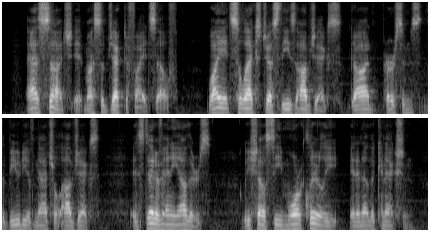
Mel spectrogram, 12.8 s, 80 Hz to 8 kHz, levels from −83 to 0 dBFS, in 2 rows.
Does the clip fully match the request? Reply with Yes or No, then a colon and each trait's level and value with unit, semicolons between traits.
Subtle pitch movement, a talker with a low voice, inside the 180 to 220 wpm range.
No: narrow, 1.9 semitones; low, 115 Hz; average, 155 wpm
